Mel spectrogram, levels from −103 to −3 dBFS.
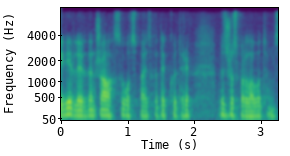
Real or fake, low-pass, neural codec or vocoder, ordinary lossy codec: fake; 7.2 kHz; codec, 16 kHz, 0.8 kbps, ZipCodec; none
